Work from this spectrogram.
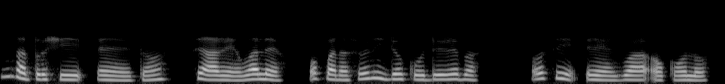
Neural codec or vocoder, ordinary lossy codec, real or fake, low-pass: codec, 16 kHz, 0.3 kbps, FocalCodec; none; fake; 3.6 kHz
